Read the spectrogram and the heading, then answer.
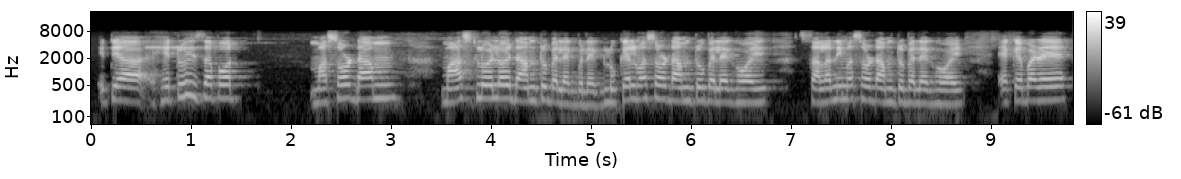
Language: Assamese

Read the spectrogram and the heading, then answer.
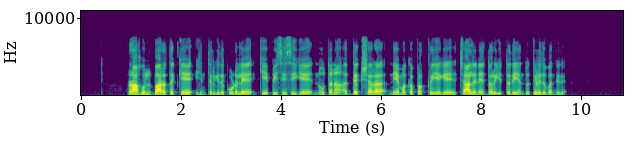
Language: Kannada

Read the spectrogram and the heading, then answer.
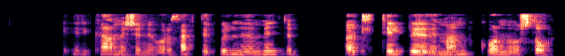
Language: Icelandic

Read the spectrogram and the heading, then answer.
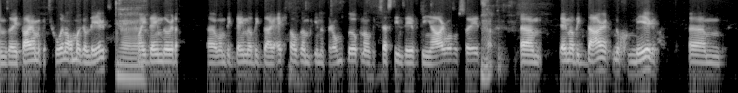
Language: Dutch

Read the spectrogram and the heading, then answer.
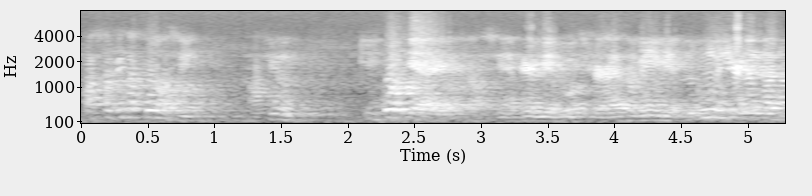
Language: Portuguese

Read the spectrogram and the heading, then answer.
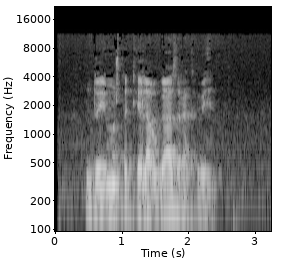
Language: Pashto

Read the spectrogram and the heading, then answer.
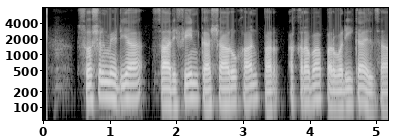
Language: Urdu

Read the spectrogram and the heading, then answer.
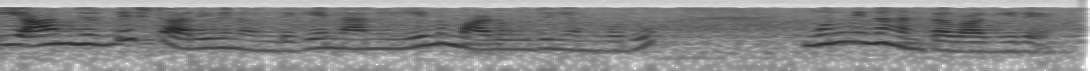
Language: Kannada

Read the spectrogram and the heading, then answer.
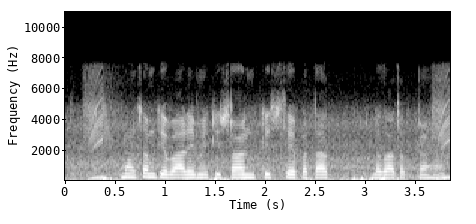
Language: Hindi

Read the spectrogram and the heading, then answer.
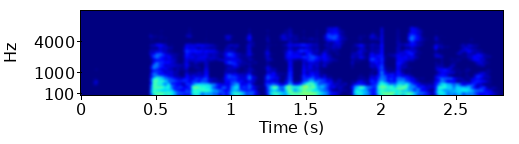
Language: Catalan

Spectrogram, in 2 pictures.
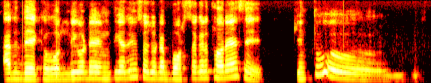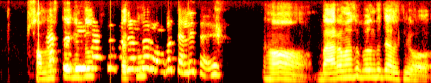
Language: Odia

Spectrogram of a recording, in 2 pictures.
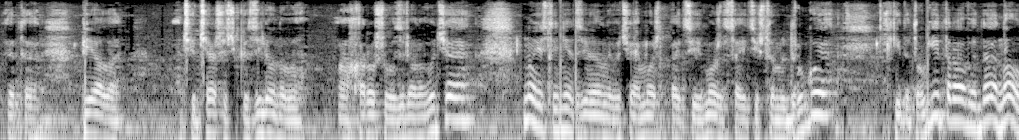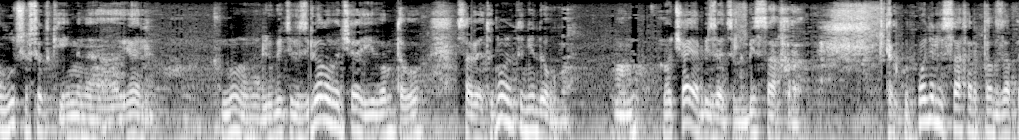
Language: Russian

